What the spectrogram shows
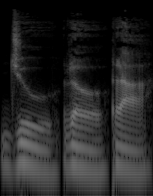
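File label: "jurora", concatenated syllables; Affixing experiment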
